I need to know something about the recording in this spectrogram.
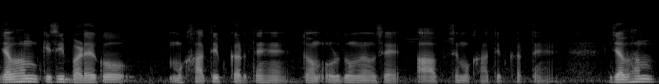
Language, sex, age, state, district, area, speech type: Urdu, male, 30-45, Uttar Pradesh, Aligarh, urban, spontaneous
